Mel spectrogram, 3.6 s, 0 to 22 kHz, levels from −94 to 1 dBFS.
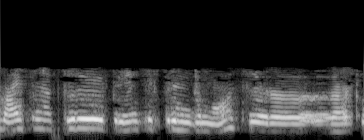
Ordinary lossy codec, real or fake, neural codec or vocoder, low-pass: MP3, 16 kbps; fake; codec, 44.1 kHz, 3.4 kbps, Pupu-Codec; 3.6 kHz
